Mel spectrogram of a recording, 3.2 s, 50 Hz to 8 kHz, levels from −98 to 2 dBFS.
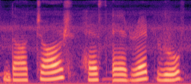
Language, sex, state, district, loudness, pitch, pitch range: English, female, Nagaland, Kohima, -15 LUFS, 205 Hz, 195-230 Hz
